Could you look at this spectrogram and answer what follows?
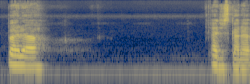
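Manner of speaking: speaking through a yawn. Having just got up, with no tea yet, yawning. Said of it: "Sorry about the yawning".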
